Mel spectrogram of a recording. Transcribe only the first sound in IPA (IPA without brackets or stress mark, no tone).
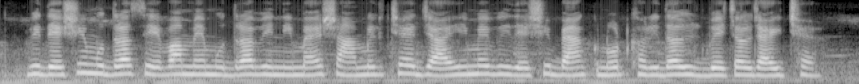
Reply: ʋ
